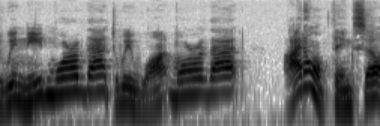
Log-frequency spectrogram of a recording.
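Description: Very wide pitch swings mark this fairly quick delivery, captured in a very clean recording with a silent background. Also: man. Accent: Californian. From US, California Bay Area. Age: 40s. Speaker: independent media founder. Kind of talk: interview.

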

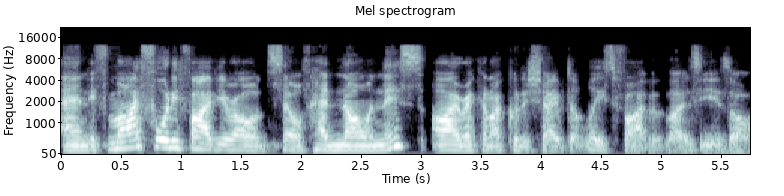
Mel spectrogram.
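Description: Speaking at a moderate pace with hardly any pauses, a woman with an Australian accent shows big swings in loudness against a quiet background. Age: 50s. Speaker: life coach and podcast host. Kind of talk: solo podcast talk.

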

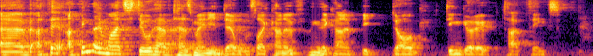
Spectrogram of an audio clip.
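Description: The speaker has an Australian accent and very wide pitch swings. There are hardly any pauses. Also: man, medium pitch for a man, moderate pace. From Western Australia. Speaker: backup software company co-founder. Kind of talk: casual interview. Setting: video call.

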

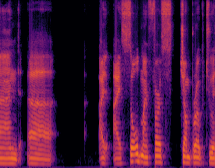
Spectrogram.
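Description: With a Scottish accent and fairly low pitch, a man speaks with fairly even intonation in a very clean recording with a silent background. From Scotland. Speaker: Amazon seller and business broker. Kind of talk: interview.

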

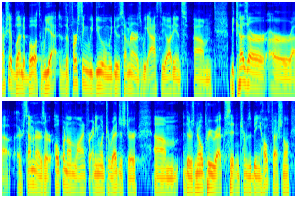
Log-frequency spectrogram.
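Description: In a very clean recording with a silent background, a man with a Canadian accent talks at a very fast pace, his fairly low voice showing ordinary pitch variation. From Canada. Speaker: physical therapist. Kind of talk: casual interview. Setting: studio, sharing one microphone.

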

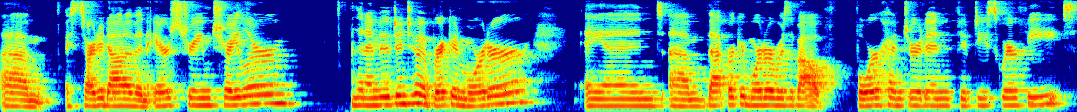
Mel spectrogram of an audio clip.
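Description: Speaking in a Texan accent, a woman keeps a moderate pace and fairly even intonation. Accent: Texan American. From Texas. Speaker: boutique owner. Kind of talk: interview.

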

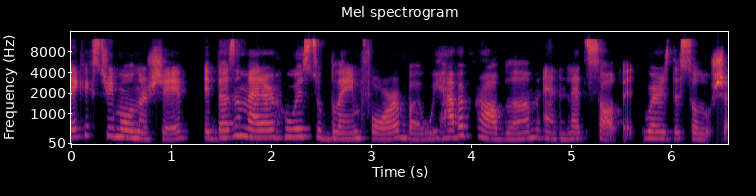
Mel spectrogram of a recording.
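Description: Moderate pace in a Romanian accent, with hardly any pauses. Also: woman, fairly high pitch for a woman, ordinary pitch variation. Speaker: entrepreneur and coach. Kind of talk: interview. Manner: excitable.

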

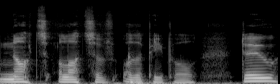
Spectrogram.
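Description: Ordinary pitch variation comes through at a fairly slow pace in a very clean recording with a silent background. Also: man. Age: 50s. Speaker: podcast host. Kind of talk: solo podcast talk. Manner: halting.

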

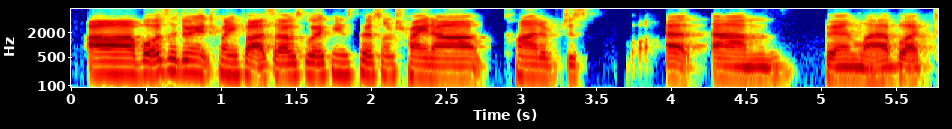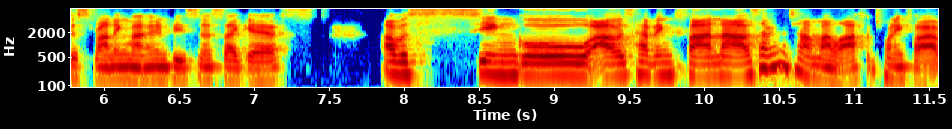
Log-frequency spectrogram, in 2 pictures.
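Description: A woman with an Australian accent talks at a fairly quick pace, her pitch fairly low and her tone bright and sharp. Her pitch moves in an ordinary way against a quiet background. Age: 30s. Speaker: podcast co-host, personal trainer. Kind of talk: casual chat.

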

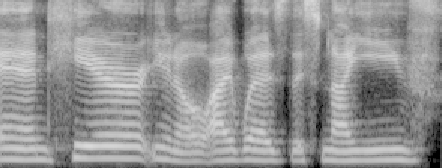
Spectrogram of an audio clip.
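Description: A woman with an American accent has a normal speaking voice. Her pitch is fairly low. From France and the United States. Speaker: Montessori parenting consultant and doula. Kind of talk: casual interview chat.

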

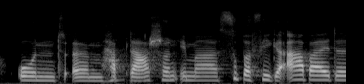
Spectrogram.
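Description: Pitched at a medium level with fairly even intonation, a woman speaks in an ordinary speaking voice. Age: 30s. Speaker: hairdresser and salon owner. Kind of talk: casual chat. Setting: on a couch at her home.

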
